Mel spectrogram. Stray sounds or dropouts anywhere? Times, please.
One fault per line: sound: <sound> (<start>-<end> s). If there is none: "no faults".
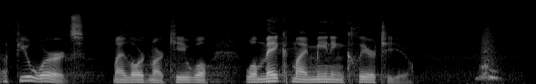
sound: whoosh (4.7-5.1 s)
